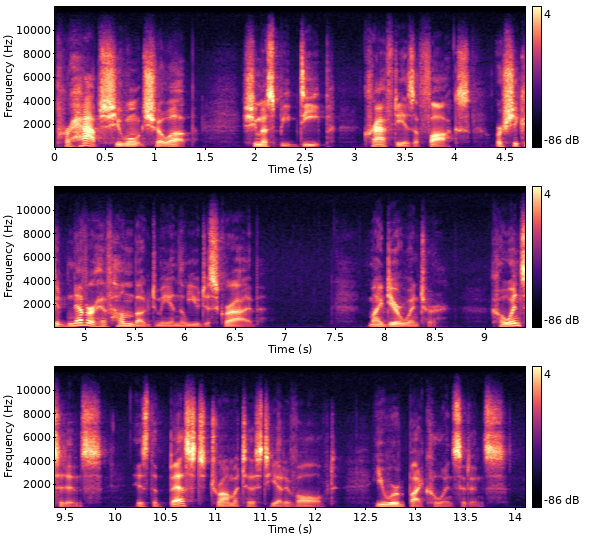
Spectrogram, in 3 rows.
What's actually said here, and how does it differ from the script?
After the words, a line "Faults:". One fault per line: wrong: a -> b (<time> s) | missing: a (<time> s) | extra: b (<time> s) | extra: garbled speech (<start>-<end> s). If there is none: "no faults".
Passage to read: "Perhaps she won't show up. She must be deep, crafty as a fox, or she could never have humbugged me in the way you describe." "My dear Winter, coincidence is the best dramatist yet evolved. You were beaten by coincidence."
"Perhaps she won't show up. She must be deep, crafty as a fox, or she could never have humbugged me in the you describe." "My dear Winter, coincidence is the best dramatist yet evolved. You were by coincidence."
Faults:
missing: way (6.0 s)
missing: beaten (12.9 s)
